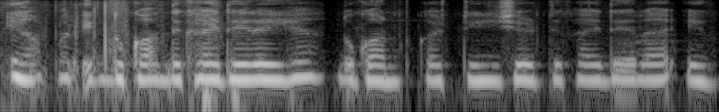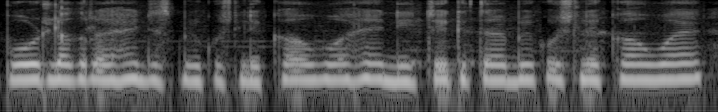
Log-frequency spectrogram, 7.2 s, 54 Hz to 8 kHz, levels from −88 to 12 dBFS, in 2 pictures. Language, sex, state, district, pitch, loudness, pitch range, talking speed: Hindi, female, Chhattisgarh, Korba, 225 Hz, -22 LUFS, 220-230 Hz, 300 wpm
